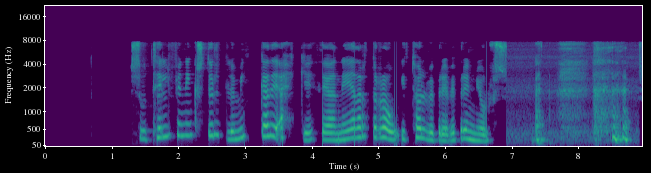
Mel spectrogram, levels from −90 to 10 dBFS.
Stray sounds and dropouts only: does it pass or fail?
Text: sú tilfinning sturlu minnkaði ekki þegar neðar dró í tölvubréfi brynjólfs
fail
